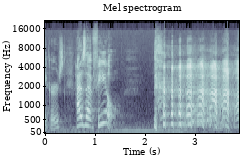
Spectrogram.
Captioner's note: laughing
